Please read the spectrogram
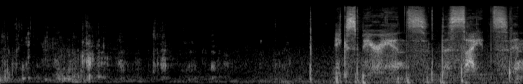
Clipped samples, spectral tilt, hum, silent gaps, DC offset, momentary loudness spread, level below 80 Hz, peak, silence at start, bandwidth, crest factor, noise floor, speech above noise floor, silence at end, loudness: under 0.1%; -0.5 dB/octave; none; none; under 0.1%; 25 LU; -54 dBFS; -4 dBFS; 0 s; 16 kHz; 26 dB; -54 dBFS; 30 dB; 0 s; -23 LUFS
